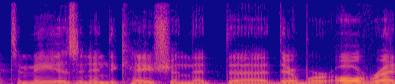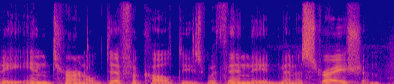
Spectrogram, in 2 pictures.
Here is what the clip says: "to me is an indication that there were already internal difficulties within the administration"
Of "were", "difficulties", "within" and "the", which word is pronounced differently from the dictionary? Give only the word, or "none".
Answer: none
